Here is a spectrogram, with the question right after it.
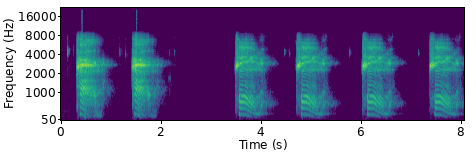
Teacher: tenemos el caso de la aspiración de la primera consonante que no tenemos reflejada en la transcripción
